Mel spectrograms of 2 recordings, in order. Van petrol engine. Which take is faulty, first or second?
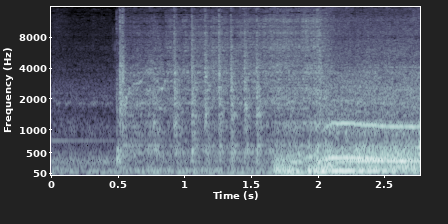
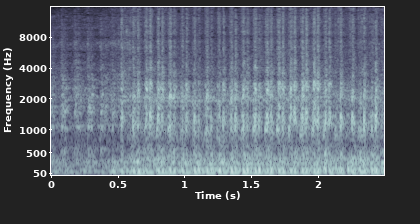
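second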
